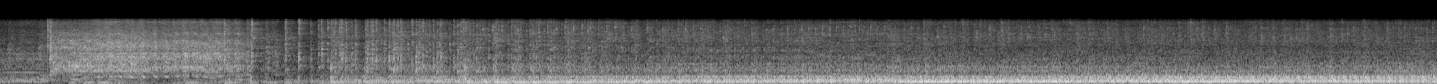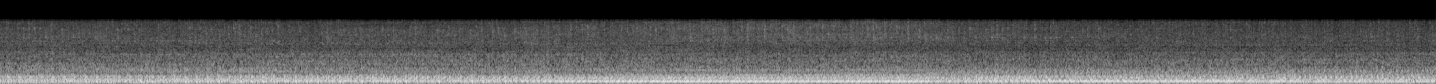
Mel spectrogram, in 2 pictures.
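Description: Freshly installed carbureted V8 in a 1983 Ford Mustang, started for the first time: the starter cranks it for about three seconds, then the engine catches and settles into a steady idle.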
